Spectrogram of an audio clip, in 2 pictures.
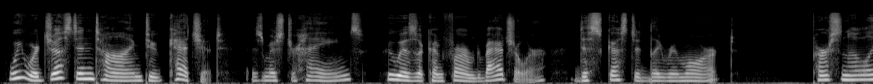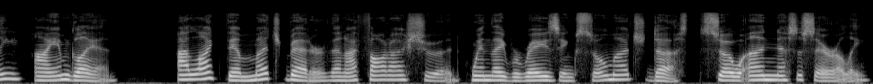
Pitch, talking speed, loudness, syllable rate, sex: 195 Hz, 135 wpm, -18 LUFS, 4.2 syllables/s, female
